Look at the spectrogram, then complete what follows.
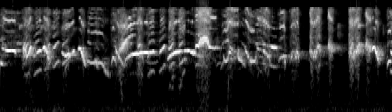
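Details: Oriental magpie-robin in full 'konslet' song: shrill, jumbled whistles and buzzy chatter delivered almost continuously at high pitch.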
